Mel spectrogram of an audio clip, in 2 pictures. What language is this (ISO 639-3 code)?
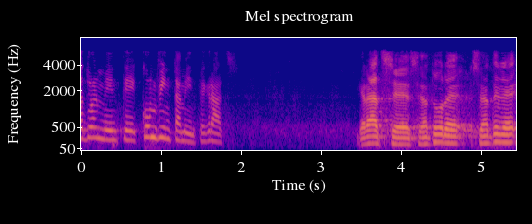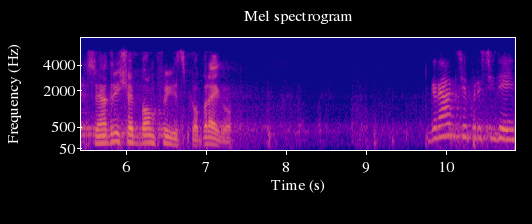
ita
